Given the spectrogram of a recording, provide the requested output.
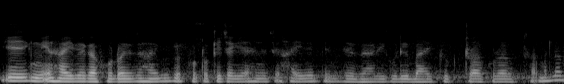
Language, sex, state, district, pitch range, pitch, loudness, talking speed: Bhojpuri, male, Bihar, Saran, 130-140 Hz, 135 Hz, -30 LUFS, 275 wpm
